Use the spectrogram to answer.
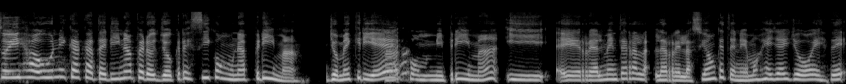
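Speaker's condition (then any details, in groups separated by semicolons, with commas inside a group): No condition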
